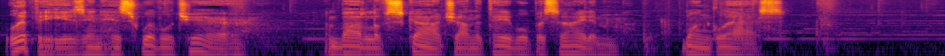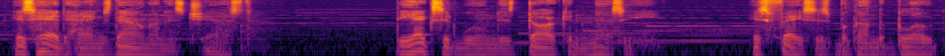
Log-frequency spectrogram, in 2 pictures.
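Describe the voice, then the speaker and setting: An actor playing a wisecracking, world-weary private detective, dry and laconic, in hardboiled radio drama style. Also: male voice, sits low, a little slow, gravelly, long pauses, soft background music. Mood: dry, matter-of-fact. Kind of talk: hardboiled first-person radio drama narration and dialogue.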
